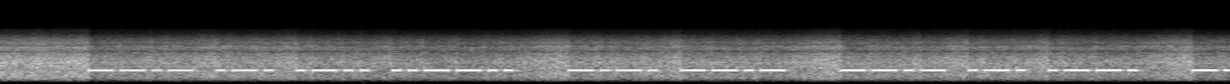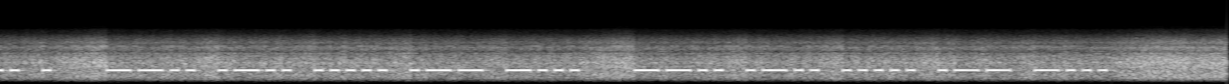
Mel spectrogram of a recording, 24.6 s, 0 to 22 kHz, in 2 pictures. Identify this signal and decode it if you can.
Morse code, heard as a keyed tone, machine-sent, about 15 wpm, 670 Hz, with radio static and room echo. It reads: QRL? CQ QRP DE ZL5WB ZL5WB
